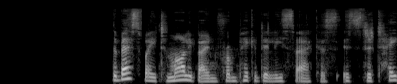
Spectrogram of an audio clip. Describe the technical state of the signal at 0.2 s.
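At 0.2 s, as throughout, nothing sounds above 14.2 kHz and coarsely quantised treble turns into grainy hiss, likely Vorbis compression. A plain low-pass would only dull the sound, not roughen it.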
